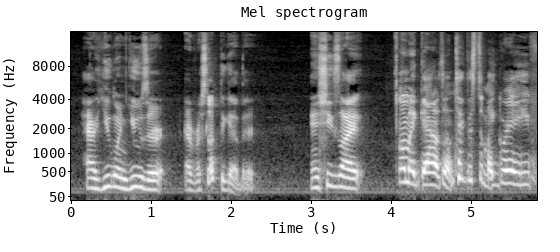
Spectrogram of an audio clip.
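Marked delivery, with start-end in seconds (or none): 4.1-5.8 taunting, high, mocking woman's voice. Retelling what a man asked a woman, speaker quotes her answer in a mocking imitation of her voice. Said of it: "talking in that voice".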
